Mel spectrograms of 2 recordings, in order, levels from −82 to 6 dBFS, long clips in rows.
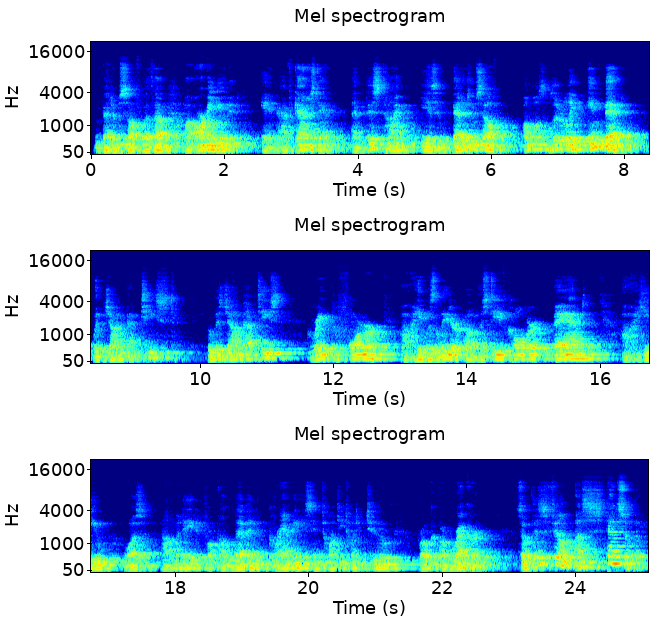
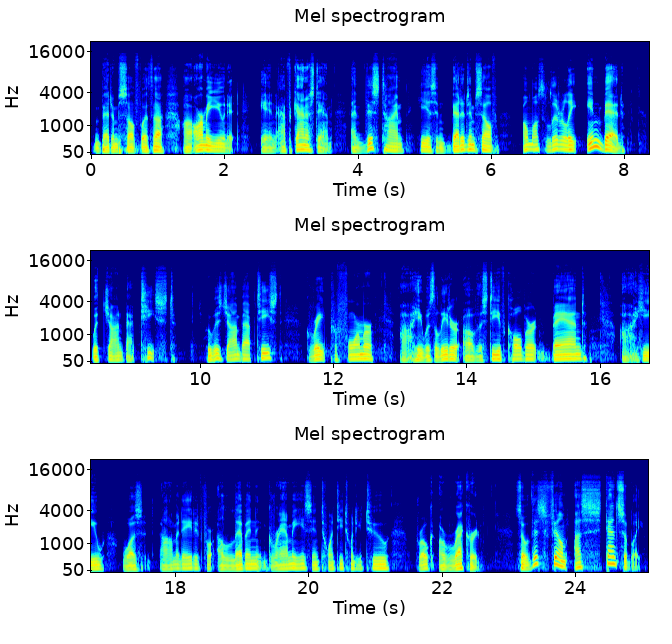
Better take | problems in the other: second | off-mic speech; far // room echo; noticeable; dies away in 1 s

